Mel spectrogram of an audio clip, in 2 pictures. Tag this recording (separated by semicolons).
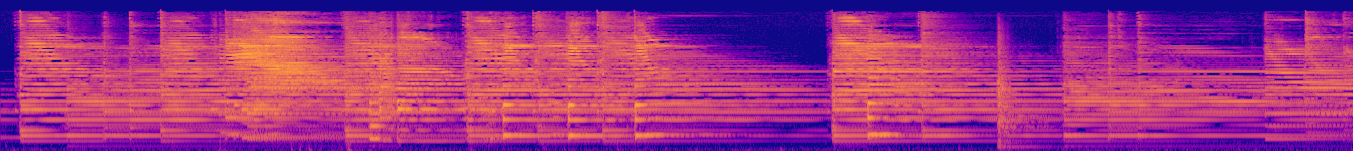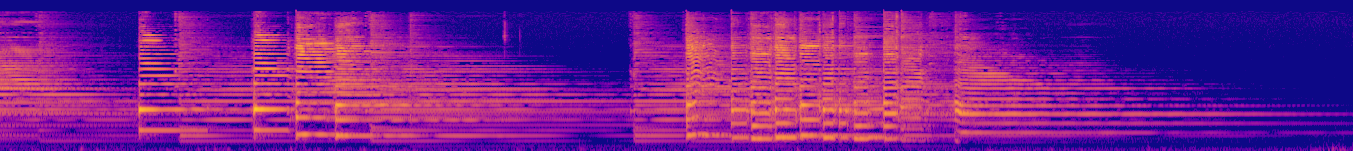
acoustic; Indian; music; raga; sitar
